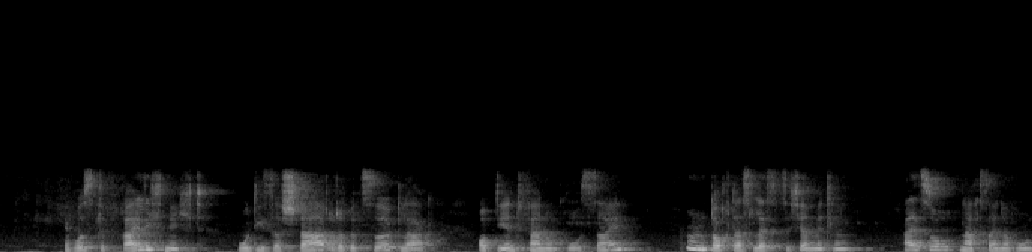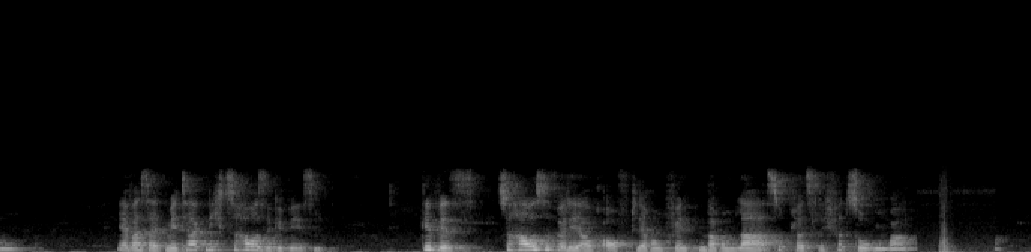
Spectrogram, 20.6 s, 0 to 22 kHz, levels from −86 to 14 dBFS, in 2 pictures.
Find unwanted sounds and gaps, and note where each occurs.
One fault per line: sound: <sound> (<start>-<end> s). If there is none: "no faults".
sound: thud (19.7-20.1 s)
